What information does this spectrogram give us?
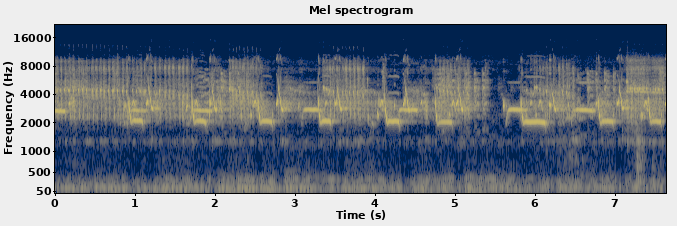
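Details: Bar-winged prinia call used as a bird lure: loud, rapid runs of high chirps, each phrase ending in a downward-sliding note, repeated about once a second over a faint low hum.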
